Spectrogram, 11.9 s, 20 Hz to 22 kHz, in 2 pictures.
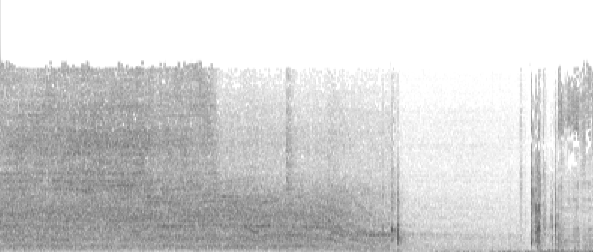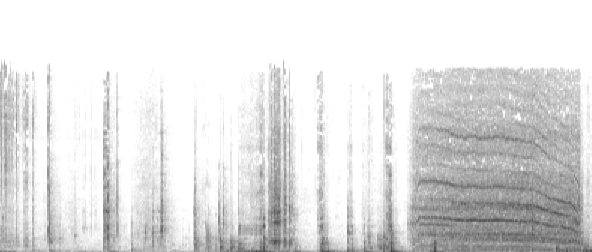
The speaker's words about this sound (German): Diese dicken Balken, die werden die Tischbeine und ich mache die jetzt mal auf 75 cm ungefähr. Und dafür verwende ich die Kappsäge, was sehr laut ist.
